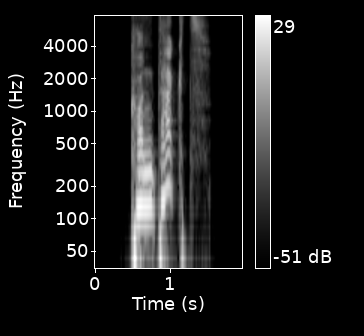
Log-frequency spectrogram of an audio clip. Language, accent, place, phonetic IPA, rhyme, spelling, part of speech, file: German, Germany, Berlin, [kɔnˈtakt͡s], -akt͡s, Kontakts, noun, De-Kontakts.ogg
- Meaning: genitive singular of Kontakt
